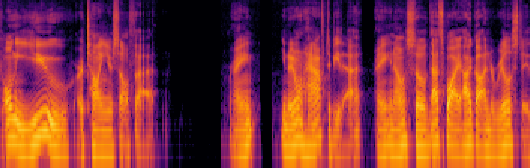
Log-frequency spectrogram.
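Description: A man in his thirties speaks in a low, smooth and resonant voice, recorded close and dry. He talks earnestly and reflectively on a casual podcast, padding his thoughts with fillers. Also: no echo. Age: 30s. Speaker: guest realtor.

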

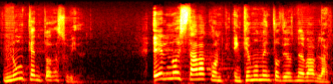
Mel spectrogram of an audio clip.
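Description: A man preaching a sermon in a church, firing off rhetorical questions and quick asides. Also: high voice, expressive, gravelly, a little mellow. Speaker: pastor. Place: church sanctuary. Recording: long church reverb.

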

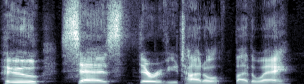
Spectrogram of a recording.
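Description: A man's voice: mid-range voice, measured pace, clean tone. A man hosting a podcast, reading reviews aloud with dramatic emphasis in a casual chat. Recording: echoey room.

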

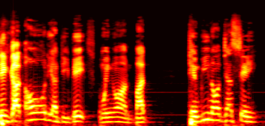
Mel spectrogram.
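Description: A man preaching a sermon, repeating words in quick stammering runs and calling on the congregation to respond. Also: a little high, pushed and bright, dry recording. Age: 50s. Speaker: pastor.

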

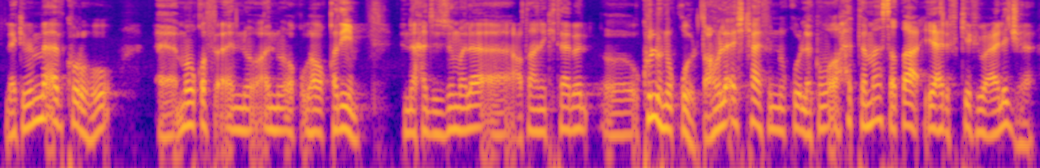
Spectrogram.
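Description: A man talks quickly as a podcast guest, with a mellow, dark tone. He speaks in a measured, reflective way and often stops to hesitate. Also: medium pitch, gravelly. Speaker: guest, writing trainer. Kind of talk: podcast interview.

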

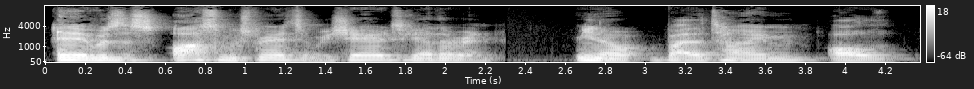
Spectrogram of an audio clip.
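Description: A man's voice: mid-range voice, steady tone, fast. A young man, a podcast guest, telling a personal story in casual chat, full of restarts and filler words. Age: young adult. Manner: rambling, with frequent restarts and "like" fillers.

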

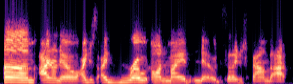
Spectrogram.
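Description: A woman chatting on a casual podcast, candid and quick to laugh. Her mid-pitched voice comes through a slightly dull, muffled mic, dry with no room sound. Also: fairly even intonation, no room sound.

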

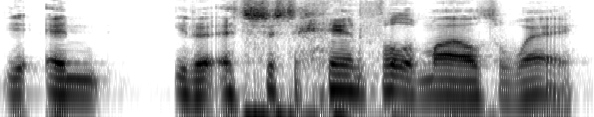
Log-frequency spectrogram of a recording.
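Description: A middle-aged man, co-hosting a podcast in casual chat, rambling and halting with many fillers. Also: medium pitch, sharp tone, no room sound, studio quality. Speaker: podcast co-host.

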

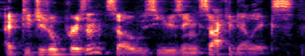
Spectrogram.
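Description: A man's voice: fairly low pitch, brisk, a bit bright. A young Australian man chatting in an easygoing, teasing way. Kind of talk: casual chat.

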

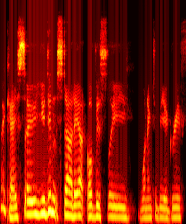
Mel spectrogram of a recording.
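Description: A woman's voice: lowish voice, normal speed, mellow, no room sound. An Australian woman presenting a podcast as host in an upbeat, informal manner. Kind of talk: scripted show introduction and interview.

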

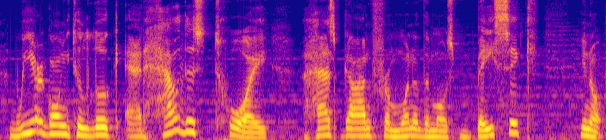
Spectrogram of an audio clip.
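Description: A man hosting a podcast, talking casually and enthusiastically in a rambling way. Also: on the high side. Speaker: podcast host. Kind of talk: casual solo podcast talk.

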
